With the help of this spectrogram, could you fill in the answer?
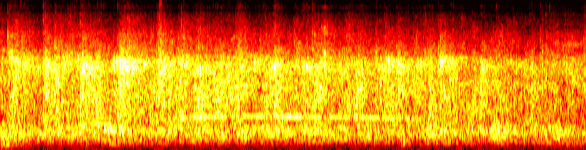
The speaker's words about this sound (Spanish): Así es que por favor un aplauso enorme, enorme, enorme, enorme, enorme.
